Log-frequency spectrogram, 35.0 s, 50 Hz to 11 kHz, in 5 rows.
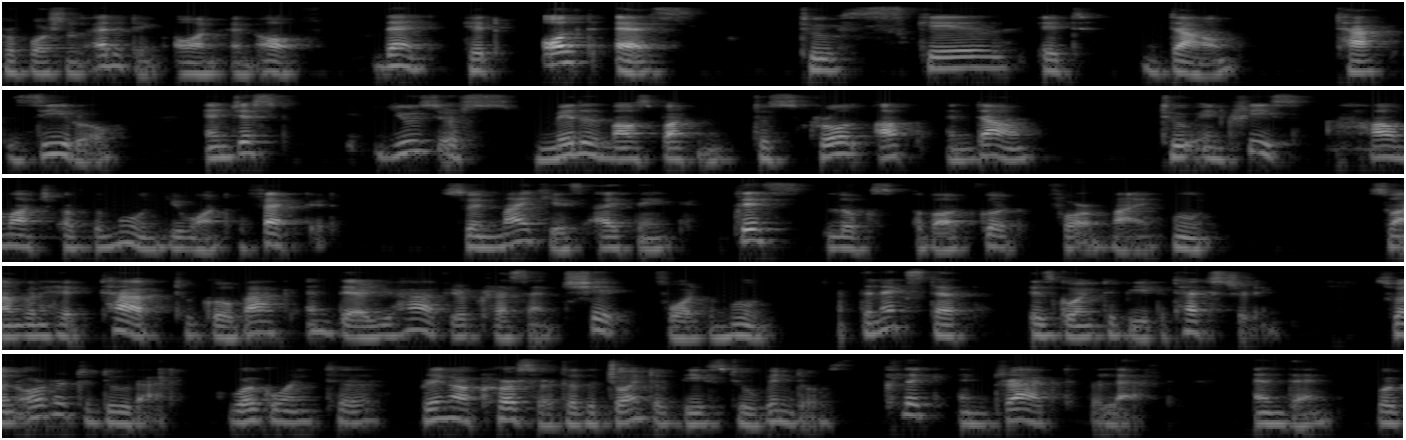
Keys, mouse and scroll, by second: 0.0 o, 3.2 alt+s, 6.9 0, 8.2-10.3 scroll down 6, 10.6-11.2 scroll up 4, 11.2-12.6 scroll down 6, 12.6-14.1 scroll up 2, 14.3-14.8 scroll down 1, 14.8 scroll up 1, 15.4-15.8 scroll down 1, 17.5-18.2 scroll up 1, 18.8 click, 21.0 Tab, 28.9 shift+middle click, 32.3-33.7 drag.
